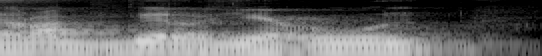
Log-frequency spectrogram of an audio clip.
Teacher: را جو ہے باریک نہیں پڑھی جائے گی بلکہ پر پڑھی جائے گی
